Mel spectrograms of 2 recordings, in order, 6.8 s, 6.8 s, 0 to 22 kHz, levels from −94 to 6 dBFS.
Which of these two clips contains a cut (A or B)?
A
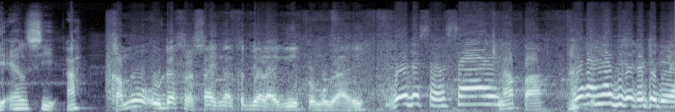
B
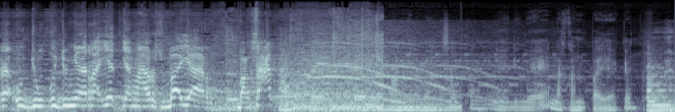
A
